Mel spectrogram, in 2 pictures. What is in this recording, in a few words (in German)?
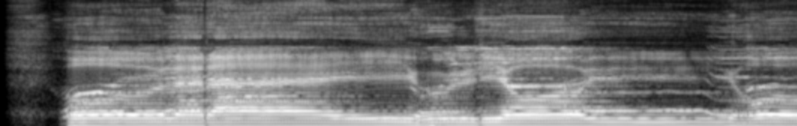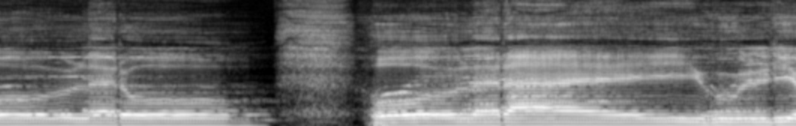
Bass; Bauern-Ari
